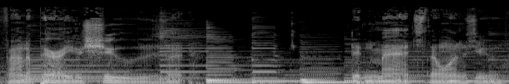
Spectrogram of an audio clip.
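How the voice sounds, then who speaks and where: Man acting as jilted country farmhand, extremely low voice, folksy deadpan rambling, wounded and stubborn, improv comedy monologue, music behind. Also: slow. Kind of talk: improvised spoken monologue over guitar.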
